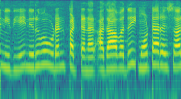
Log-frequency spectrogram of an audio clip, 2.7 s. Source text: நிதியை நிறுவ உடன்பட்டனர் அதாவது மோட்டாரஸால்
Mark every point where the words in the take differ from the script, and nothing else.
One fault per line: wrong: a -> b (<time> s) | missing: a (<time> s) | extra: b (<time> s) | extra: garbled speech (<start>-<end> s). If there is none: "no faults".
no faults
